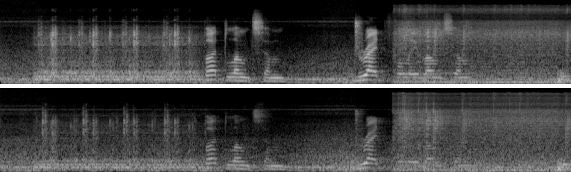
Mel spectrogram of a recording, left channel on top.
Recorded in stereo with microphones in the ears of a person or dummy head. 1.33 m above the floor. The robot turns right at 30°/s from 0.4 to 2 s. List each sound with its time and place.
2.0 s a woman speaking: 30° left (ahead or behind), 0.5 m
3.9 s a thud: 20° right (ahead or behind), 5.5 m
